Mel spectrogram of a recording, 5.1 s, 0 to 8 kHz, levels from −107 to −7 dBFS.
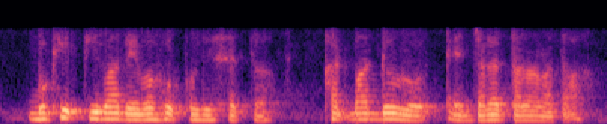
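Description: Tandem speech coding runs from start to finish. The speech passed through two low-rate speech coders in a row, with a plain telephone link between them. The sound fits AMR-NB at around 8 and 10 kbit/s on either side of G.711 A-law. Each coder rebuilt speech from the previous one's flawed output, so the errors stacked. Nothing remains above 3.8 kHz. The result sounds muffled and rough, with a watery, warbling edge.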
